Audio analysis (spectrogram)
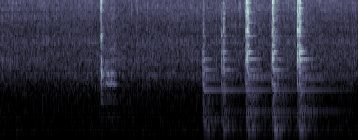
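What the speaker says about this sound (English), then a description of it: "I'm gonna give that a stir." Black sea bass frying in a pan as a utensil stirs it, a soft scrape followed by four quick scraping strokes in a row over a faint sizzle.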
